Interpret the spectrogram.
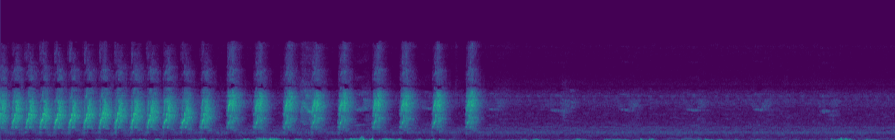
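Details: Cucak jenggot singing, used as master song for training songbirds such as Murai Batu and Cendet: a fast, high, chattering series of sharp repeated notes for about five seconds, then quiet with faint low thumps.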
